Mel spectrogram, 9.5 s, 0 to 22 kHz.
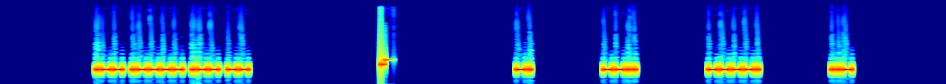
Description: Morse code, heard as a keyed tone, about 40 wpm, spaced as for 17 wpm, 700 Hz. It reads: W1WM NZ9U
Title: USA Call Signs - 4 Characters - 8x Character Spacing - 40wpm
